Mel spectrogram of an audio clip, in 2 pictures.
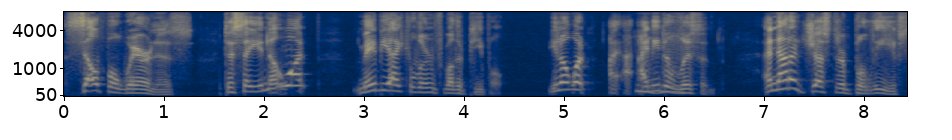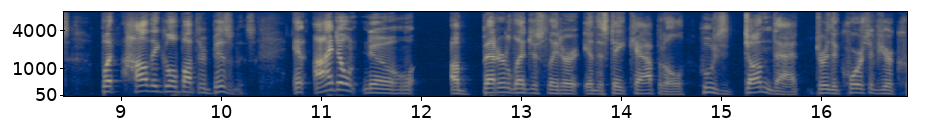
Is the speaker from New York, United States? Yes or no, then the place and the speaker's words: no; Richland Center, Wisconsin, United States; I've been in Muscatine, Wisconsin, in southwest Wisconsin, 10 miles from my hometown, Richland Center.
